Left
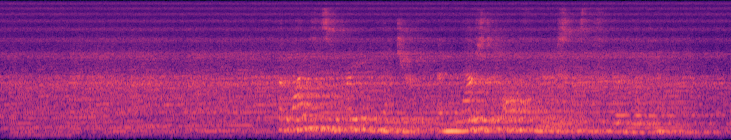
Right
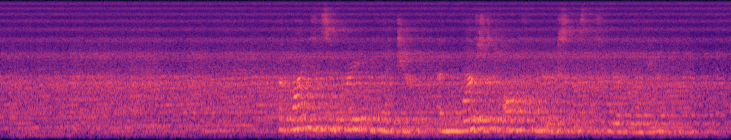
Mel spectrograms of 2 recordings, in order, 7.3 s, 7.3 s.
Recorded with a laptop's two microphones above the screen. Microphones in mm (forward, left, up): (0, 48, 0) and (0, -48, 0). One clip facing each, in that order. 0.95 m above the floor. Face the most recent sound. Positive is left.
turn(degrees=5)  # may be behind; listen again after turning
